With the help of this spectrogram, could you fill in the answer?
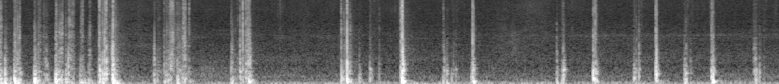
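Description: Long nails tap and scratch a hollow, purple, inflated latex rubber balloon. Quick dull, low thumps with crisp clicky tops come in a dense flurry for the first two and a half seconds, then thin out into spaced single taps over a quiet background. Each hit dies away almost at once.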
